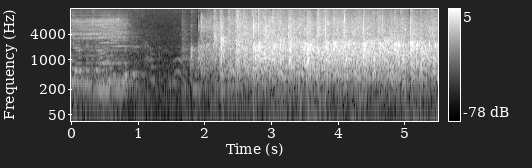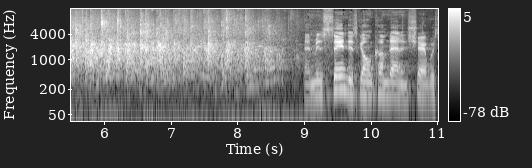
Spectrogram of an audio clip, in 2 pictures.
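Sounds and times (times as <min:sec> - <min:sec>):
crowd applauding: 0:01.7 - 0:09.4.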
